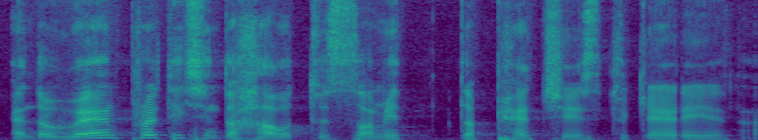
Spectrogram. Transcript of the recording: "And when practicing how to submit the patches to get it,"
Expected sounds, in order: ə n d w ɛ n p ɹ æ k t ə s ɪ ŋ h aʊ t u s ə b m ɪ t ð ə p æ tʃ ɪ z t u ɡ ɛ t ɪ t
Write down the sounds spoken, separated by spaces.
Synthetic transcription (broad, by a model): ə n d w ɛ n p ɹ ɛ t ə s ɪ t h aʊ t u s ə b m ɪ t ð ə p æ tʃ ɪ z t u ɡ ɛ t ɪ t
